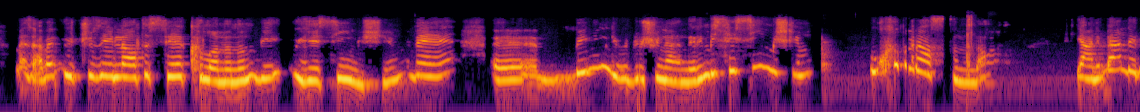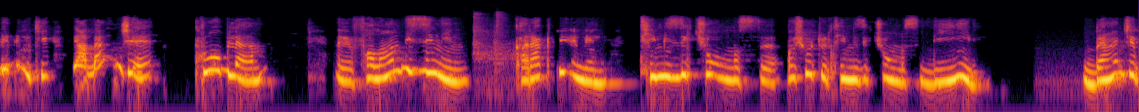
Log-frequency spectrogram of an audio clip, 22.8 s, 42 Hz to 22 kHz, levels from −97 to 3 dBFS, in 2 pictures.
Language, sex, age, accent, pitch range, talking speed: Turkish, female, 50-69, native, 240-320 Hz, 90 wpm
